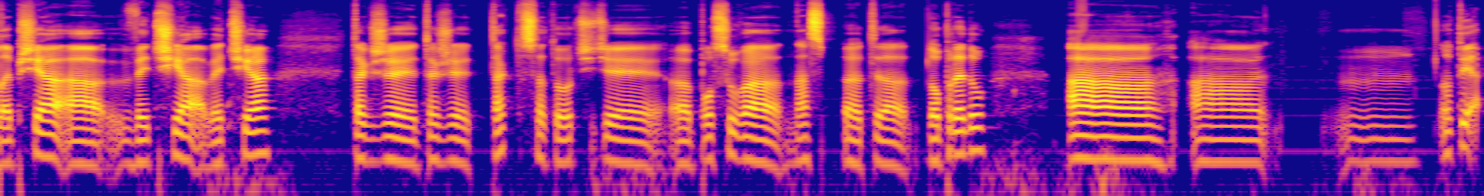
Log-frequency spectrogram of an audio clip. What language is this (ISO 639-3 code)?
slk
